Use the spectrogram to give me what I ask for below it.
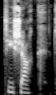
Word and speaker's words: Taoiseach: You don't pronounce the CH at the end. – Oh, I do. Yeah. – Because Taoiseach. I say Taoiseach, but in Donegal, they say Taoiseach. – Oh, yeah. That's nice, too. But I mean, as long as you're not saying k, you know.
